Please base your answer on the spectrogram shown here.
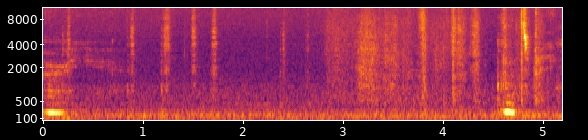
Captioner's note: scratching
